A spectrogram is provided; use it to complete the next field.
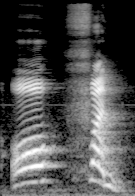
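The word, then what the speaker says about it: often: ओ फन, टी इसमें silent हो जाएगा तो एच और टी.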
